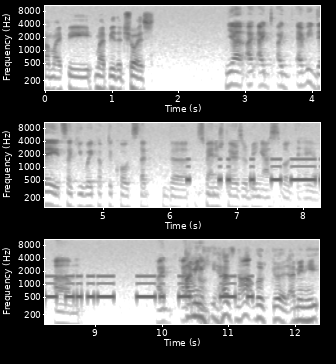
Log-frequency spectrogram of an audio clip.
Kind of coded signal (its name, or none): none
